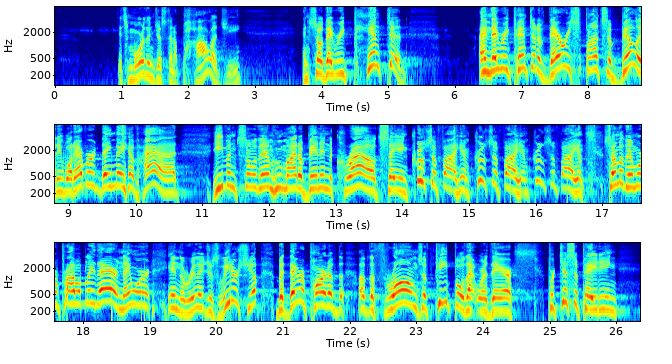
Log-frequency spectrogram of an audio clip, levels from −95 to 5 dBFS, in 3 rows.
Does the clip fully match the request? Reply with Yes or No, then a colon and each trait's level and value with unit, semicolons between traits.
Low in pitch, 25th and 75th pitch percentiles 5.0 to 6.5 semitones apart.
No: high, 245 Hz; wide, 5.6 semitones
